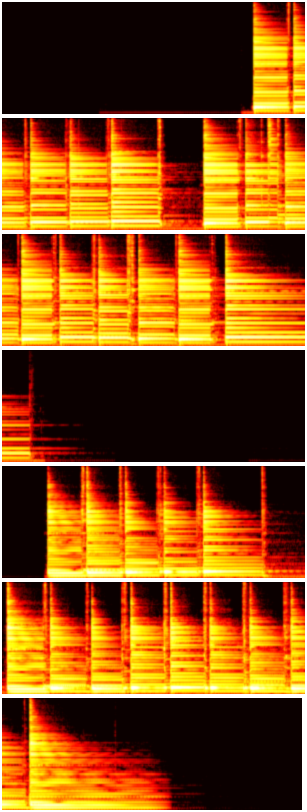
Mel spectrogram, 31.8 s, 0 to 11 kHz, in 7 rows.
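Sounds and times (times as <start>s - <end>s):
sharp notes on the fifth and sixth guitar strings: 3.7s - 14.3s, 18.9s - 29.8s.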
